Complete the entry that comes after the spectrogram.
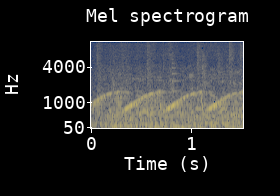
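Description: An ambulance siren wails in repeated rising sweeps, about three cycles, loud and close over steady road rumble.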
